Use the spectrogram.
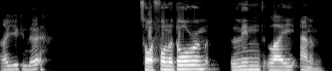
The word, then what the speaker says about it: Typhonodorum Lindleyanum: Typhonodorum Lindleyanum. It's actually pronounced Typhonodorum Lindleyanum.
